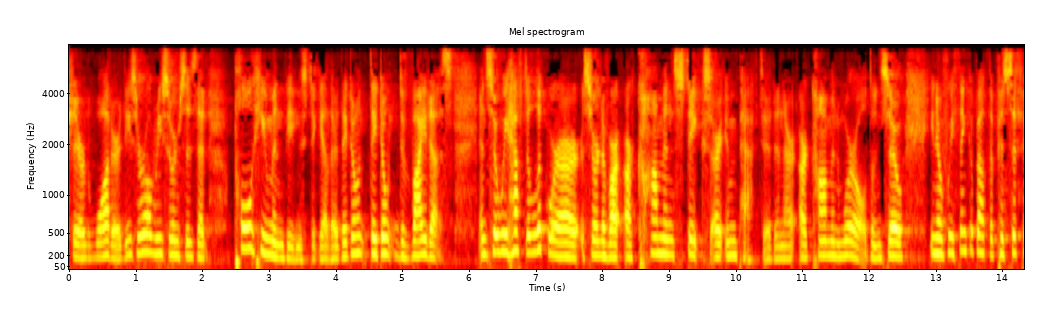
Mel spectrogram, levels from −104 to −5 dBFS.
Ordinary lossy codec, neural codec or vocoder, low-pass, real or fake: MP3, 32 kbps; codec, 16 kHz, 4 kbps, X-Codec, WavLM features, trained on Multilingual LibriSpeech; 7.2 kHz; fake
